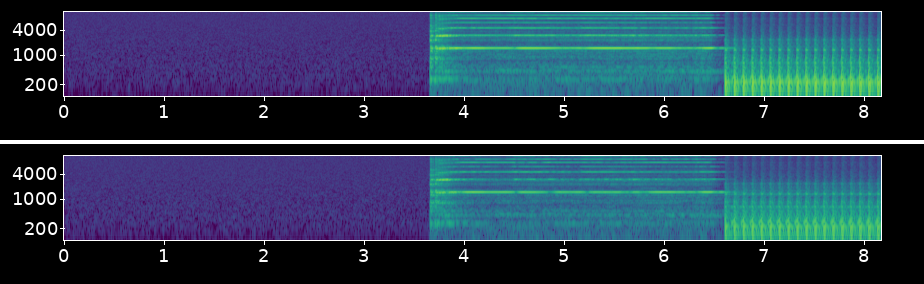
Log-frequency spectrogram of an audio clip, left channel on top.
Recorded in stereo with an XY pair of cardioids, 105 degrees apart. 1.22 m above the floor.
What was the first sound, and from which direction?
A violin, 45° left.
